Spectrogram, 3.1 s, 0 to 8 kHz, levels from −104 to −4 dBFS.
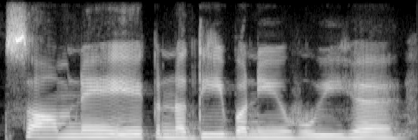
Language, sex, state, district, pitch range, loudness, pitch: Hindi, female, Uttar Pradesh, Shamli, 180-195 Hz, -15 LUFS, 185 Hz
